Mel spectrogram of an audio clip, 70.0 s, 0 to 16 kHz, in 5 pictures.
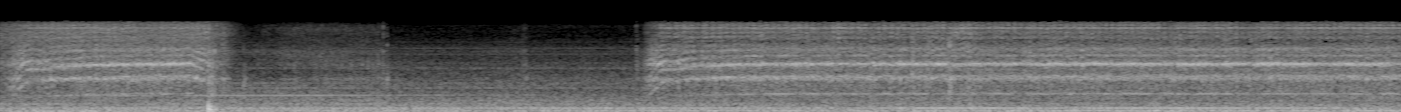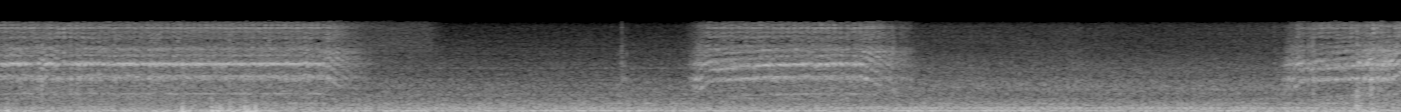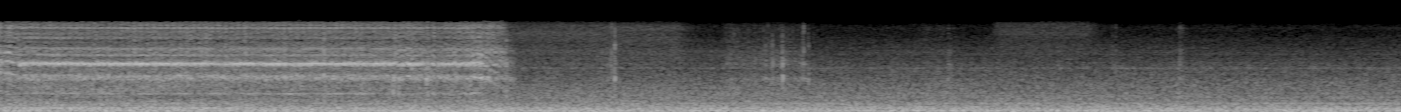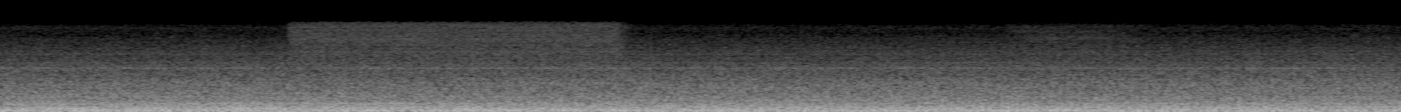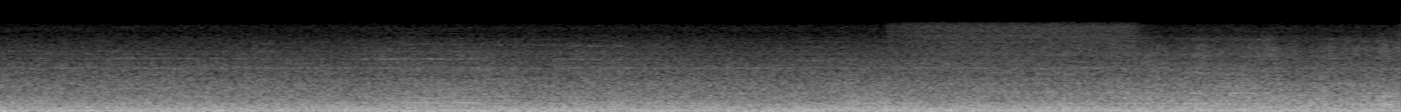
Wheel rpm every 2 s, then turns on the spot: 120, 20, 10, 110, 160, 160, 160, 160, 110, 0, 70, 50, 0, 80, 160, 160, 80, 10, 0, 0, 0, 0, 0, 0, 0, 0, 0, 0, 0, 0, 0, 0, 0, 0, 0.
2-4 32-34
